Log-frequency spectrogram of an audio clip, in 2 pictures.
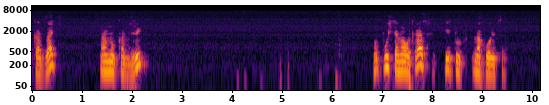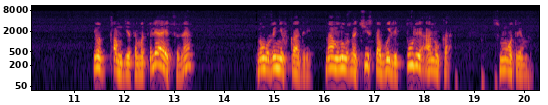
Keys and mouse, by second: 2.1 g, 5.1 r, 7.7 i, 9.4-18.1 drag, 19.6 middle click, 20.2 shift+middle click.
